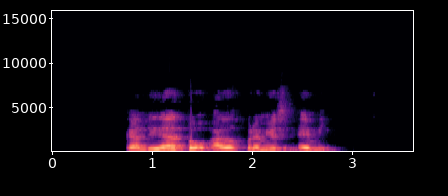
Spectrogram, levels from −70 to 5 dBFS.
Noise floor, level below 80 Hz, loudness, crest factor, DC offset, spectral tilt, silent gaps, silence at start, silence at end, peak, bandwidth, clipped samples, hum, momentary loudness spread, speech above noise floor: under -90 dBFS; -74 dBFS; -14 LUFS; 16 dB; under 0.1%; -4.5 dB/octave; none; 0.75 s; 0.85 s; 0 dBFS; 7.2 kHz; under 0.1%; none; 13 LU; over 77 dB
